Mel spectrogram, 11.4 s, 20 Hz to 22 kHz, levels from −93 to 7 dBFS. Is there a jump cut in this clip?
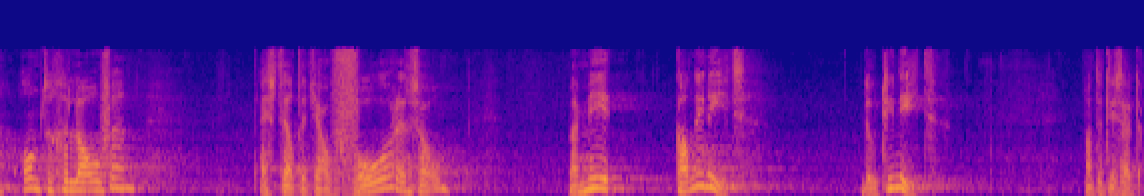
no; 0 cuts

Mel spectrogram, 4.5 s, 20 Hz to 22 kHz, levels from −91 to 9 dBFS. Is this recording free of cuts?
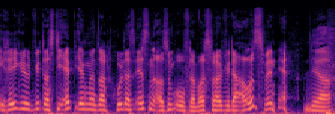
no; 1 cut; at 2.5 s

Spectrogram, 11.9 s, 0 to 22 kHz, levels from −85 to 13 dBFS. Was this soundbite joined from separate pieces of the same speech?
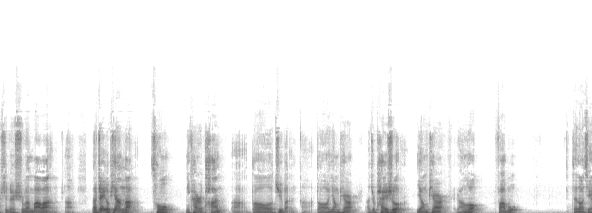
yes; 5 cuts; at 1.7 s, 4.5 s, 5.9 s, 7.2 s, 9.0 s

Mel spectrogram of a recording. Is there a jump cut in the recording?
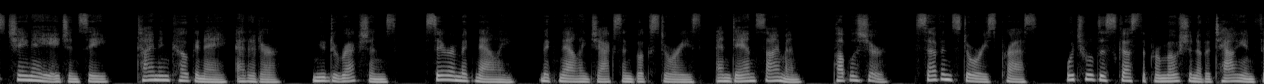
no; 0 cuts

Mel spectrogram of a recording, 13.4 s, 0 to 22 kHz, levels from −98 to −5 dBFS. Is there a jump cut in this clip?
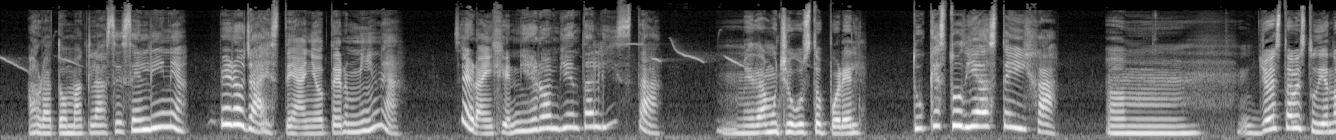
no; 0 cuts

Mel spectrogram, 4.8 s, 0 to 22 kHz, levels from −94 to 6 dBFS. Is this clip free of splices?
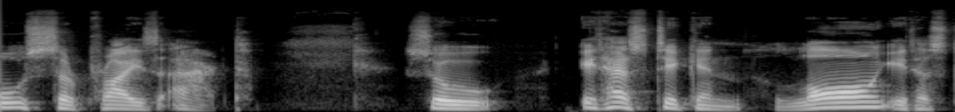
yes; 0 cuts

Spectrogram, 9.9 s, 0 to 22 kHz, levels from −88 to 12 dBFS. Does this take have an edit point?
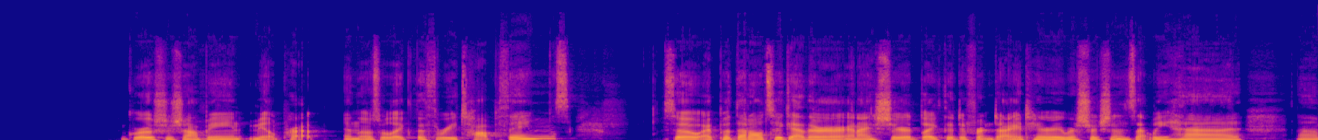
no; 0 cuts

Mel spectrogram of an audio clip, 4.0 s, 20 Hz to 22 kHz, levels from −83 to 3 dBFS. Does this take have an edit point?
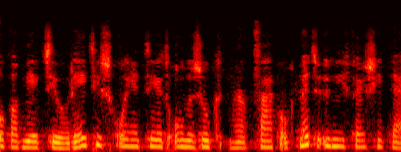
yes; 1 cut; at 2.9 s

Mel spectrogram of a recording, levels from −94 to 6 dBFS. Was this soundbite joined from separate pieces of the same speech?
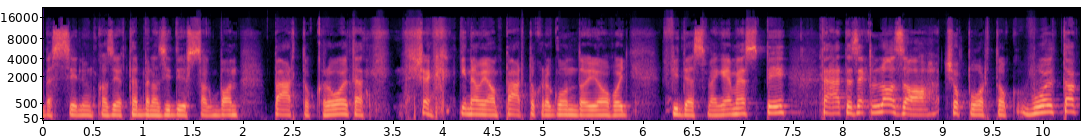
no; 0 cuts

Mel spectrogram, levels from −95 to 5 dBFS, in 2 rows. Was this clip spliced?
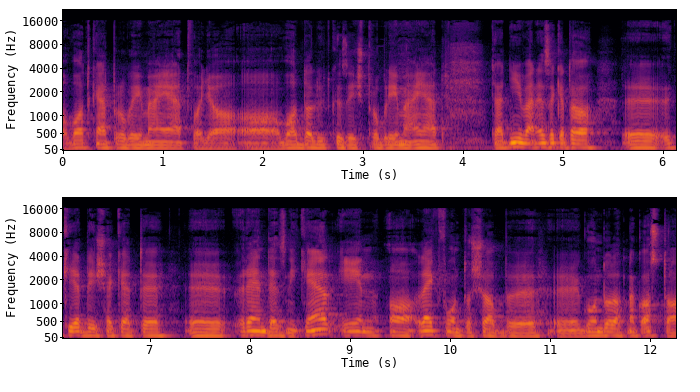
no; 0 cuts

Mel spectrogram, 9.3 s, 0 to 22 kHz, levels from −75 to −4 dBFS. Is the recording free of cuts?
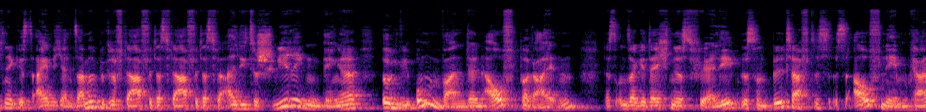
no; 1 cut; at 1.7 s

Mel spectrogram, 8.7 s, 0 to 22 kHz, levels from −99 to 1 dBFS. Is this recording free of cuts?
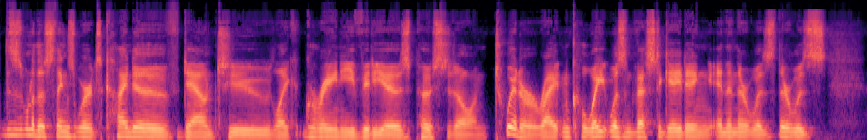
yes; 0 cuts

